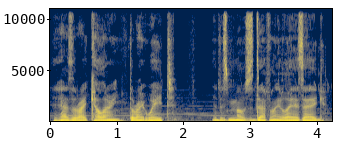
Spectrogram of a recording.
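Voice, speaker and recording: A formal, courteous stable master from a fantasy game, as a man voices him. His speech is courtly and low-pitched, carrying a steady worried earnestness. Soft game music plays underneath. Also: a little fast, natural voice. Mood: earnest.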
